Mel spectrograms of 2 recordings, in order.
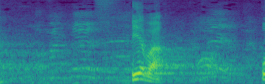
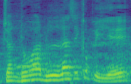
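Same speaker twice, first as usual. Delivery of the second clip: ordinary delivery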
